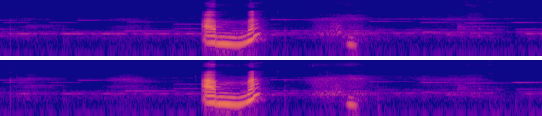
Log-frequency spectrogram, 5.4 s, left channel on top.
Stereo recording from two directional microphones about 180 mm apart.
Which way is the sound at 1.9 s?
15° right (ahead or behind).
